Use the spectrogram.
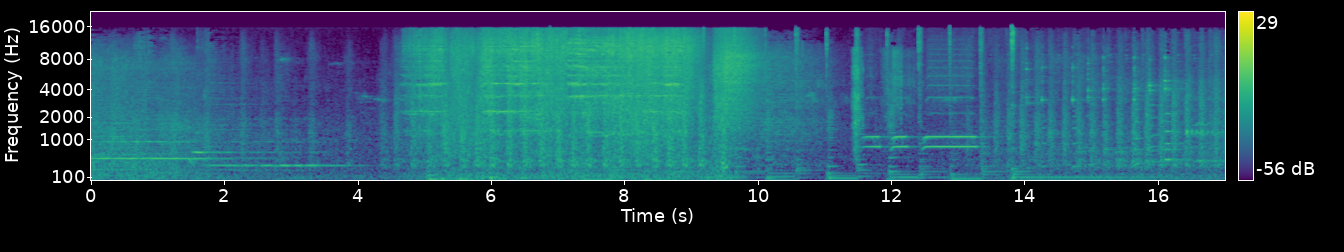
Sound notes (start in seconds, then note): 4.5 wheels screech; 11.6 james whistles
